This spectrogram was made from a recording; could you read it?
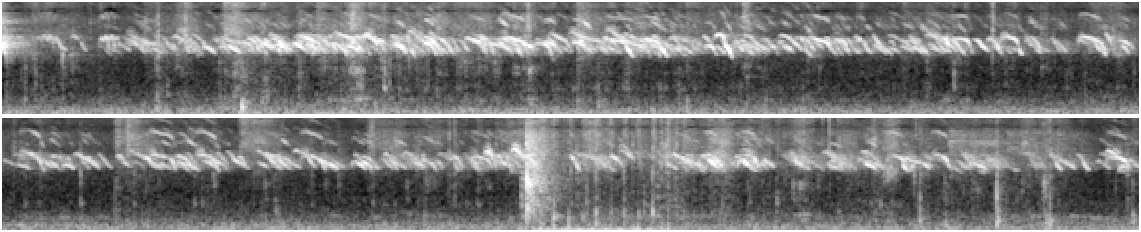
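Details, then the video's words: Many baby chicks chirping together, a steady stream of rapid, thin, high peeps running through the whole stretch over a low background hum, broken once by a sharp knock. "Baby "Chicks Chirping" Sound"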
